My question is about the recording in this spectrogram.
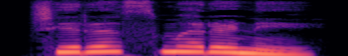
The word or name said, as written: ಚಿರಸ್ಮರಣೆ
